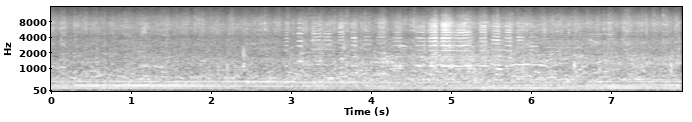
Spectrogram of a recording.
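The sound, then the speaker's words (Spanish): A motorboat, one of the launches, drones steadily as it passes in front of people on a pier, who applaud. A low humming tone sits over a wash of water and wind noise, with faint murmuring voices mixed in. “La gente aplaude cuando enfrente de ellos pasa esta embarcación, una de las lanchas, a su vez, está ocupada por unas 8 señoritas que han ido cantando alabanzas o canciones de iglesia inclusivas.”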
